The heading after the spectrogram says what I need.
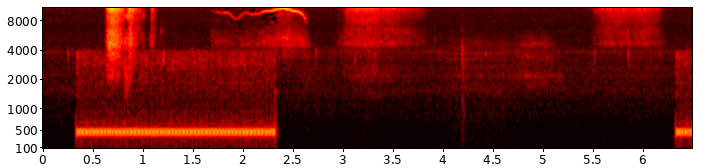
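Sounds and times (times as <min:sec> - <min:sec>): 
phone ringback tone: 0:00.3 - 0:02.4.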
